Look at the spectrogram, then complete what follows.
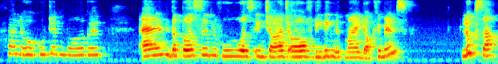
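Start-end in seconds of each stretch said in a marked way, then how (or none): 0.1-1.4 tiny, soft, shy, timid little mouse voice. Retelling shyly entering the office to hand in documents, imitating a small mouse voice. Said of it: "like a very small mouse".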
